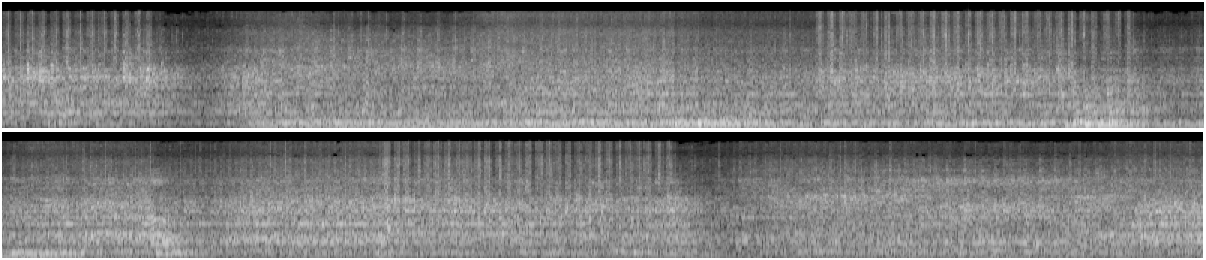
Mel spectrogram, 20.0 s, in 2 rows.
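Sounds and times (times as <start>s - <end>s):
log cutting machine clatter: 0.0s - 20.0s
heavy low hum: 1.7s - 13.0s.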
